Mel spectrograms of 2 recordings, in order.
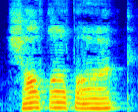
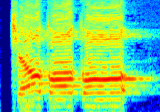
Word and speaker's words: شطط: it velarization, tafkhim, and the person tends to pronounce it wrongly as shatata, while the right way of pronouncing it is like this. شطط Shatata, shatata. So we don't velarize the sheen, yet we velarize the two letters following it.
